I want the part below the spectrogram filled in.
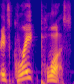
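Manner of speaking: ordinary talk, nothing marked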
